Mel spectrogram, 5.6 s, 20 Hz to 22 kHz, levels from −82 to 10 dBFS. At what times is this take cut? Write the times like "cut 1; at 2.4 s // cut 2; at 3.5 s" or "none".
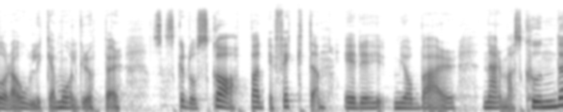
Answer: cut 1; at 1.6 s // cut 2; at 2.6 s // cut 3; at 3.4 s // cut 4; at 3.9 s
